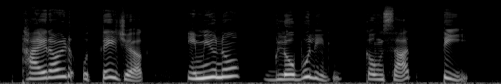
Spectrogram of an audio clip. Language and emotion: Marathi, neutral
